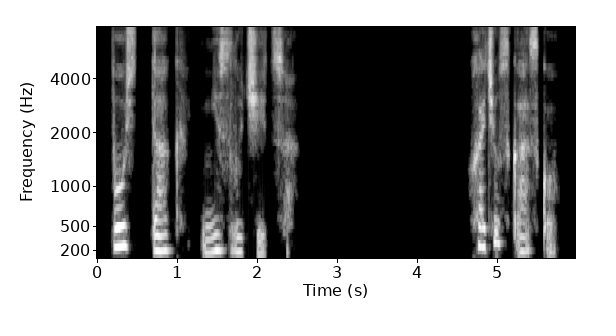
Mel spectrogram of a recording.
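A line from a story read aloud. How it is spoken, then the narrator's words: Quiet request. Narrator (Russian): Попросила тихо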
